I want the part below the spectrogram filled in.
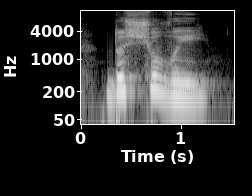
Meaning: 1. rainy 2. rain (attributive), pluvial
- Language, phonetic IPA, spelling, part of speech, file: Ukrainian, [dɔʃt͡ʃɔˈʋɪi̯], дощовий, adjective, Uk-дощовий.ogg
